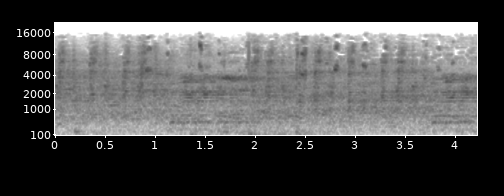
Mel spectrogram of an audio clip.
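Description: A basketball being dribbled on the hardwood court, short knocks under a steady murmur of arena crowd noise.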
